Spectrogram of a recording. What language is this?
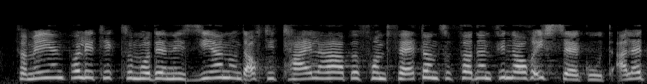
German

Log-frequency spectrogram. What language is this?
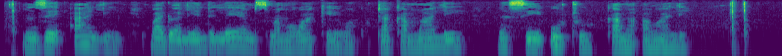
Swahili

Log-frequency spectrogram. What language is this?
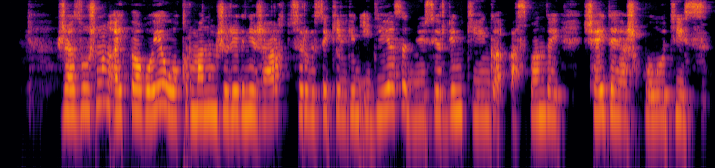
Kazakh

